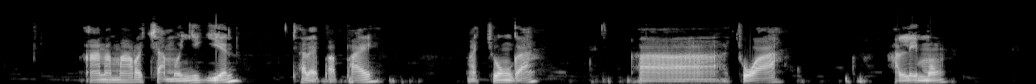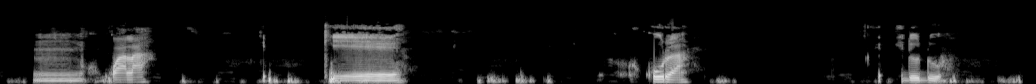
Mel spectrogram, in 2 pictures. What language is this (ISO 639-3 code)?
lth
